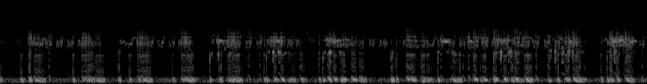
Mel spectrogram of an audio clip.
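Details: Hot-day water begging by black stork storklets, June 2022: quick rasping pulses, nearly two per second, in uneven runs with breathy whistled wheezes rising above them.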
